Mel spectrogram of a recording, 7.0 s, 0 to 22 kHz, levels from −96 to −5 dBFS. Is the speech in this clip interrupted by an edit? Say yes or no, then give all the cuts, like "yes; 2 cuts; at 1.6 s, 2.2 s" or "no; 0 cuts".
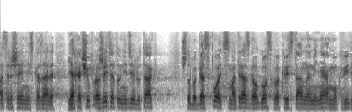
no; 0 cuts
